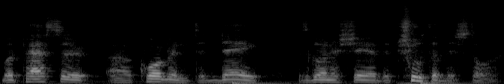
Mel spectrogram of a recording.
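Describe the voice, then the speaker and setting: A man hosting and introducing a guest in a preacherly style, deliberate and emphatic, repeating phrases for weight. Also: fairly low pitch, darkish tone.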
